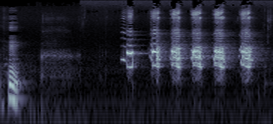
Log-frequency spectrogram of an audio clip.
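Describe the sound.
Raspy yelps from a turkey mouth call, rasp produced by separating the top reed. A short sound and a thin held tone come first, then a rhythmic run of loud, gravelly yelps.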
